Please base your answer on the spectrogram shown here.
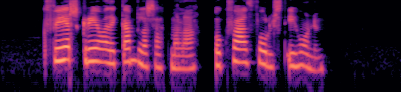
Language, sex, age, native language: Icelandic, female, 18-19, Icelandic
